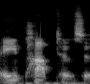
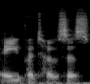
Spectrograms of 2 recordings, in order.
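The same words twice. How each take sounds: First: The second P is pronounced. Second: The second P is silent. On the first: "Some people go ahead and pronounce that P" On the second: "I prefer to leave it silent"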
